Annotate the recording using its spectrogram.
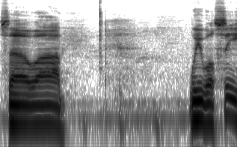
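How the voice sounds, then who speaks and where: Here a man speaks very slowly with fairly even intonation. His pitch is fairly low. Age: 60s. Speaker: fishing vlogger. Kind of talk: DIY tutorial vlog. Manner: casual, with fillers.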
